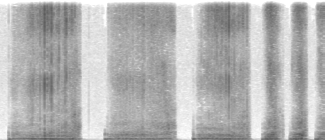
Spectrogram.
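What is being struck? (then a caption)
Foam microphone windscreen. Long white nails and fingertips scratch and rub the sides of a soft black foam windscreen on a silver condenser microphone. The result is dense, low, rumbling scrapes in six bursts: three long strokes, then quicker short ones, separated by brief silences.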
